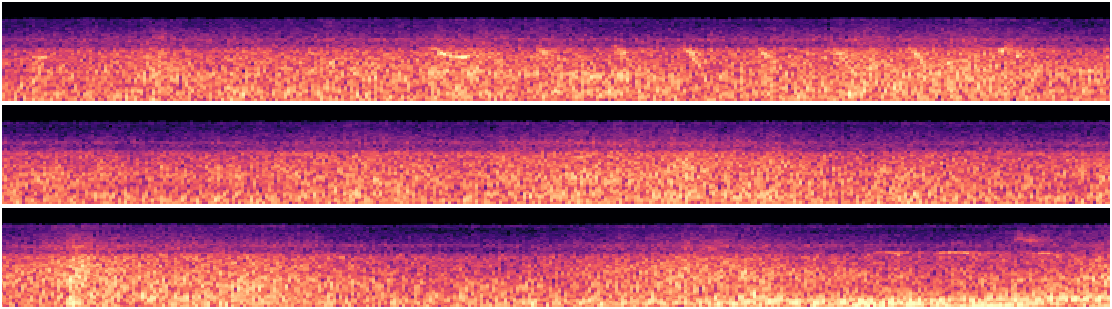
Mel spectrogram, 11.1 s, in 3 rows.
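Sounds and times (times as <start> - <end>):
rushing wind or surf: 0.0 - 11.0
bird chirping: 10.1 - 11.0.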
